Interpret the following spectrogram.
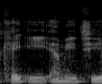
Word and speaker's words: Kemet: comes out as kmt there were no uh vowels vowels uh folks should do that type of work insert vowel so we can pronounce it so it's oftentimes pronounced as k spelled as k-e-m-e-t or k-a-m-i-t you know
